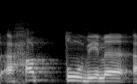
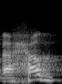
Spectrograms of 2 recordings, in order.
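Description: First: "أحط بما" with a light, thin ط; wrong pronunciation. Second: "أحط" with the mouth full, heavy emphatic ط; correct emphatic ط. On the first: Teacher showing students the wrong way, light ط. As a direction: mispronounce "أحط" without emphasis. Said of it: "هذا خطأ". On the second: Teacher showing students the right way, heavy ط. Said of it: "تقول". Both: Shown as a demonstration.

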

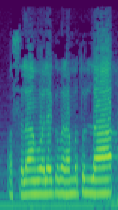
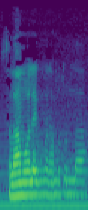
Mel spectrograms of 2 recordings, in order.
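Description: First: Firmer, level chant; sung, intone it on one steady note; sung, imitated second salam. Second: Sung, softer, level intoning; sung, say it evenly like a prayer ending; sung, imitated closing salam. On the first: Sung, imam closing prayer, firmer second salam. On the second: Sung, imam closing prayer, softer first salam. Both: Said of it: "ایسی بات".

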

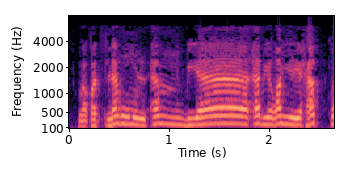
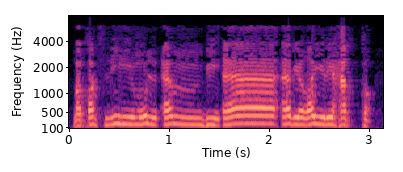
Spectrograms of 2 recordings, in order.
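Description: First: Said in the usual way. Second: الأنبياء said "al-anbi'aa", glottal stop replacing the y; slow reading, الأنبياء with hamza instead of ya. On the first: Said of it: "قرأ قالون بهمز الياء". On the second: Shown as a demonstration. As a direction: catch a hamza after "anbi" in الأنبياء. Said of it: "بهمز الياء".

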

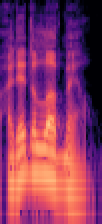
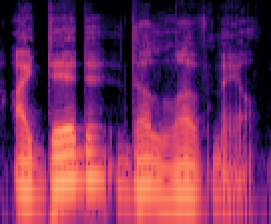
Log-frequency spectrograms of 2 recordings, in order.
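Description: First: Said in the usual way. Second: Slow, measured, weight on DID; slow, deliberate repeat. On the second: Real, not acted. Host confirms to listeners he did the love mail, slow and deliberate. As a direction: stretch out DID and LOVE, slowly.

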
